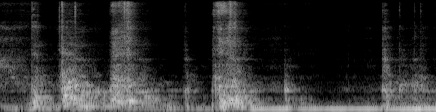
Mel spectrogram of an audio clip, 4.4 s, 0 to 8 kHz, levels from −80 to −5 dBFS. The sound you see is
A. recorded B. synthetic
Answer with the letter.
B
